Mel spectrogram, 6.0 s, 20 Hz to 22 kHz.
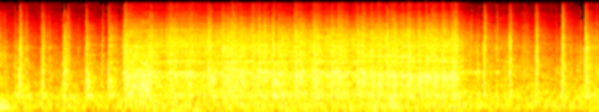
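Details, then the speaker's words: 2006 Ford Taurus with salvage-yard replacement engine, spark and pump confirmed, old fuel: even cranking, then engine catches roughly for a few seconds after tapping stuck-closed fuel injectors and barely keeps running. "oh yeah it's well we're dealing with old fuel for sure it's running now but barely I'm having some difficulty here for sure"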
